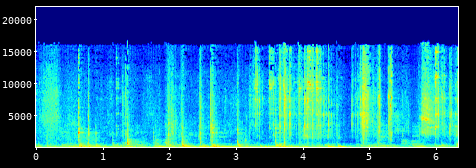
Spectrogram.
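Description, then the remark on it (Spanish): Keys clink and rattle in the old lock of the Puerta de las Armas door, which opens only a little, with a run of sharp metallic clicks and clunks from the mechanism over several seconds, while voices murmur underneath. “Eh, me gustan a mí los sonidos, como estamos en la radio, que se escuchen las llaves de la puerta de las armas, que se abren muy poquito,”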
